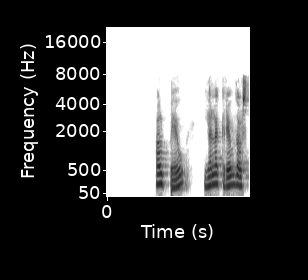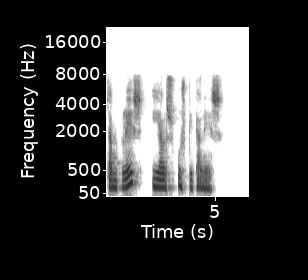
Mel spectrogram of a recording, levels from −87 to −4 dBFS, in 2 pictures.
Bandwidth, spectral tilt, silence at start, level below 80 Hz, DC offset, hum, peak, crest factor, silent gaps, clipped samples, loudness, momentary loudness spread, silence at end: 8.2 kHz; -5.5 dB/octave; 0.95 s; -58 dBFS; under 0.1%; none; -4 dBFS; 20 dB; 1.77-1.93 s, 3.63-3.73 s; under 0.1%; -23 LUFS; 10 LU; 0.6 s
